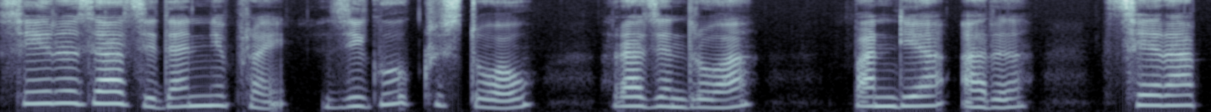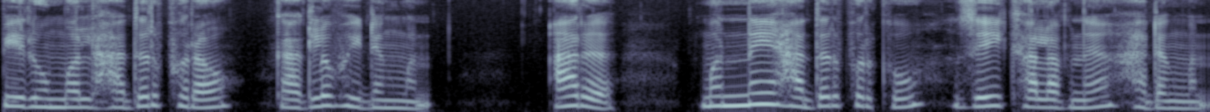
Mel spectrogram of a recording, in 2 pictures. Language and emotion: Bodo, neutral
